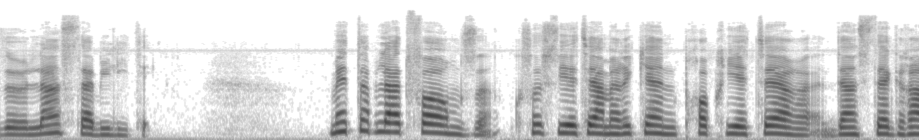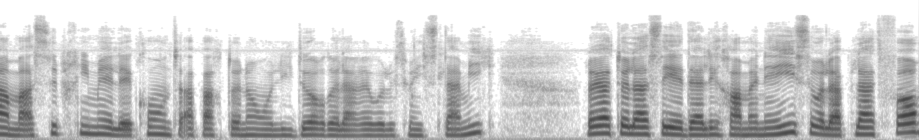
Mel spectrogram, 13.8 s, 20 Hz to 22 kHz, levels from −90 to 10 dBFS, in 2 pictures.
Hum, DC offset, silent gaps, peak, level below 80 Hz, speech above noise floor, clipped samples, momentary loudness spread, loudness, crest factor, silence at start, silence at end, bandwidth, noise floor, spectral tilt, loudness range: none; under 0.1%; none; -6 dBFS; -58 dBFS; 33 dB; under 0.1%; 11 LU; -25 LUFS; 18 dB; 0 s; 0 s; 14 kHz; -57 dBFS; -5.5 dB/octave; 5 LU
